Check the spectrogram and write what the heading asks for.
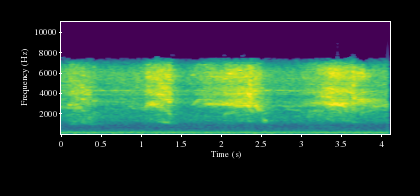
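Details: Peregrine falcon young at a San Francisco nest box webcam, 29 April 2021, during a feeding in the sun; a few loud, rasping high screams separated by short gaps, with steady low traffic hum underneath.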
